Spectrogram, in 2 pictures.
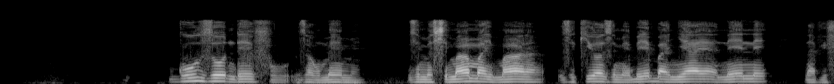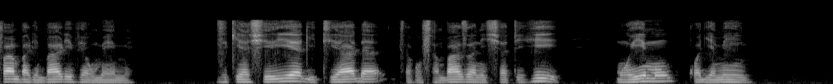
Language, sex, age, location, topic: Swahili, male, 18-24, Dar es Salaam, government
